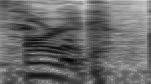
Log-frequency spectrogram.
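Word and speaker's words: Auric: And his next mission is to take on Fort Knox, where Eric, spelled with a U, Arik.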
